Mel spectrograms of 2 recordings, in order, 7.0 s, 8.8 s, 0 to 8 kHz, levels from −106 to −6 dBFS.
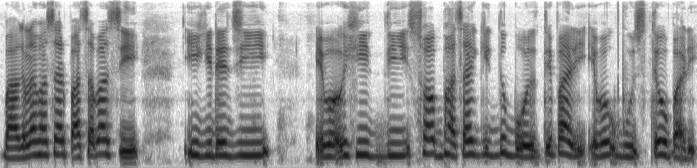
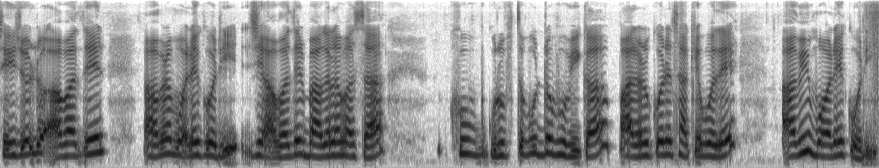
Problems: constant background noise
